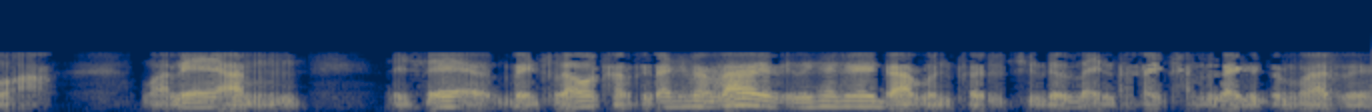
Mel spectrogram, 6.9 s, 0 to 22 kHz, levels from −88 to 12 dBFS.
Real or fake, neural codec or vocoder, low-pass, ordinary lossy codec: fake; autoencoder, 44.1 kHz, a latent of 192 numbers a frame, MeloTTS; 3.6 kHz; AAC, 16 kbps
